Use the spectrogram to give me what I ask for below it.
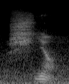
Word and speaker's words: chien: La seconda situazione è per IEN, IEN, che non fa ian, ma yan. Yan, yan. J'aime bien ton chien.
